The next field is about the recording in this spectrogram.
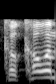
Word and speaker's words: Kokoa: Cocoa Magazine. That's spelled K-O-K-O-A. Actually, I knew the correct pronunciation.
